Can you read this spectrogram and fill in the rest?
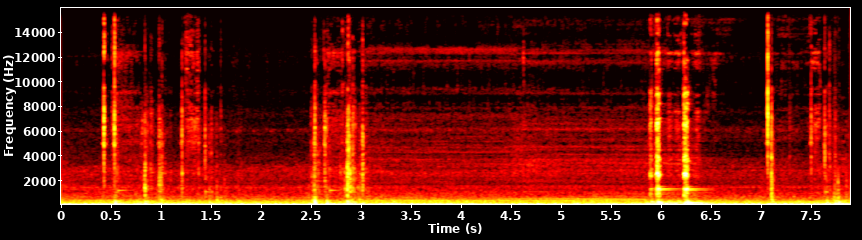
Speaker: Так, Lexus GX470. Странные именно скрипы при нажатии, отпускании педали тормоза.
